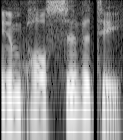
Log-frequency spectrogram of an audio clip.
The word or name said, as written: impulsivity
